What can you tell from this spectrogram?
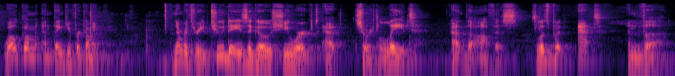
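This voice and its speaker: A man's voice: mid-range voice, very animated, normal speed, darkish tone, slight background noise. A man teaching English pronunciation on a live stream, talking with energy and reading out viewers' chat messages.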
